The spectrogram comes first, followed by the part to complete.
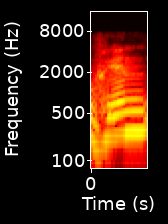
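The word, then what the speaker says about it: when: और ये वेन को वेन पढ़ेंगे इसमें से ये एच को देख के अगर वो ह का साउंड निकालेंगे इट विल बी रंग ओके यहां पे एच साइलेंट समझिए व्हाट व्हेन ओके और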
